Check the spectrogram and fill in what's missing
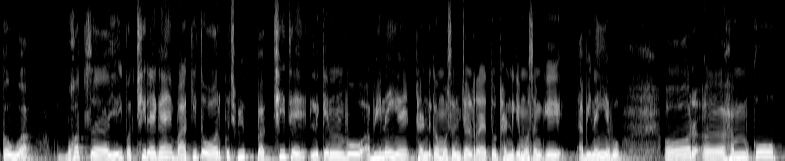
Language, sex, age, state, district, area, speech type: Hindi, male, 18-30, Madhya Pradesh, Jabalpur, urban, spontaneous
